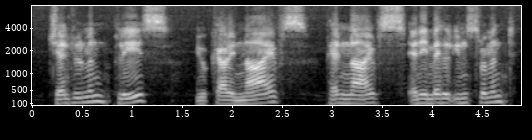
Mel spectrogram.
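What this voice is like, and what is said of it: Foreign German or Bohemian accent. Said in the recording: “The accent, as usual, was foreign, German or Bohemian.”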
